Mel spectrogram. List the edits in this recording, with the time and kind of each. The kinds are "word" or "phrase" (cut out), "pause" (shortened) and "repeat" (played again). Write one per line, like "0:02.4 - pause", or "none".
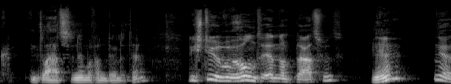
none

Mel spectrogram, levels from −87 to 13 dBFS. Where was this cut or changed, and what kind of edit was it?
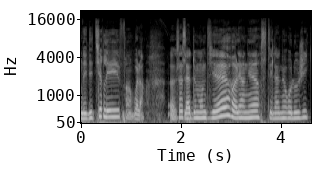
0:02.1 - word
0:03.1 - phrase

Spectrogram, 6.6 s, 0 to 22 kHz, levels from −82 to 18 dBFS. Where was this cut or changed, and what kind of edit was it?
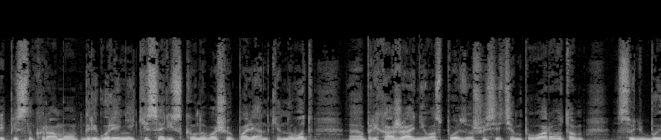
none

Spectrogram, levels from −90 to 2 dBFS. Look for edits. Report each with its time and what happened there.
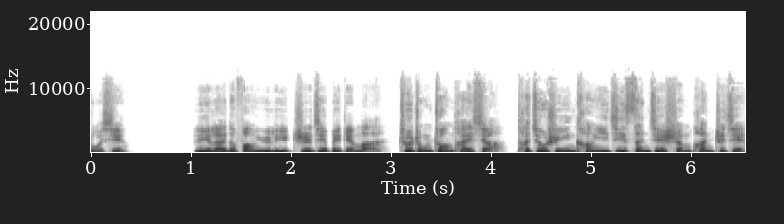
0:03.0 - pause
0:04.2 - pause

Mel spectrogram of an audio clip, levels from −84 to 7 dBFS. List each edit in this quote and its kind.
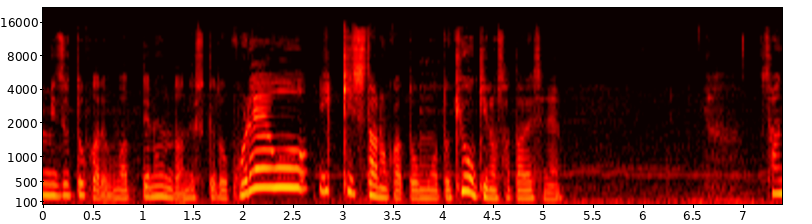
0:02.7 - pause

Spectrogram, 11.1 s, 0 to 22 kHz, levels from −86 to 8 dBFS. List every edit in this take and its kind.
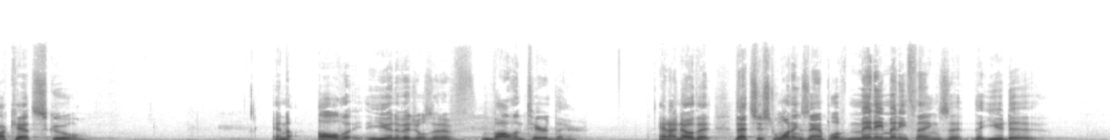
none

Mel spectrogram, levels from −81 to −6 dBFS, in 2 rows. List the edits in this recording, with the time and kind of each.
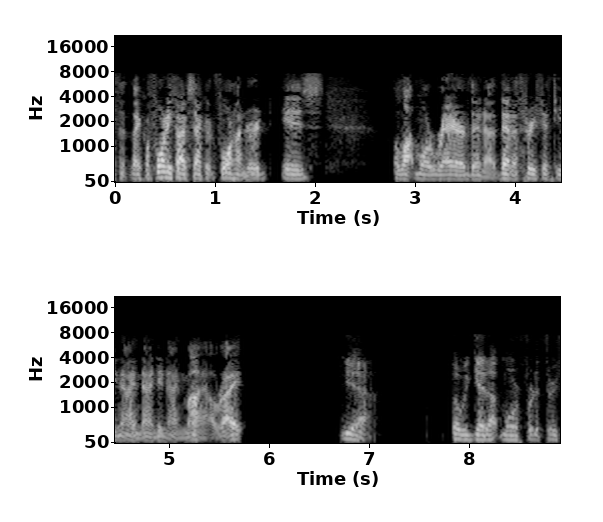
none

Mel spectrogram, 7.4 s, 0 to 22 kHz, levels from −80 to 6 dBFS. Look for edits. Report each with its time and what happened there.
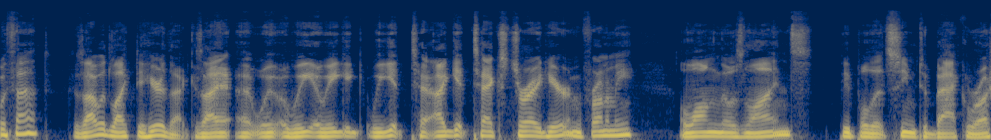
0:06.2 - pause

